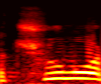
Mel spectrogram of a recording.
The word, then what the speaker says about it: 주몽: 다른 한자 를 보면 추모 대왕 이라고 해서 추모 라고도 발음 해요 그러면 주몽 이라고도 발음하고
